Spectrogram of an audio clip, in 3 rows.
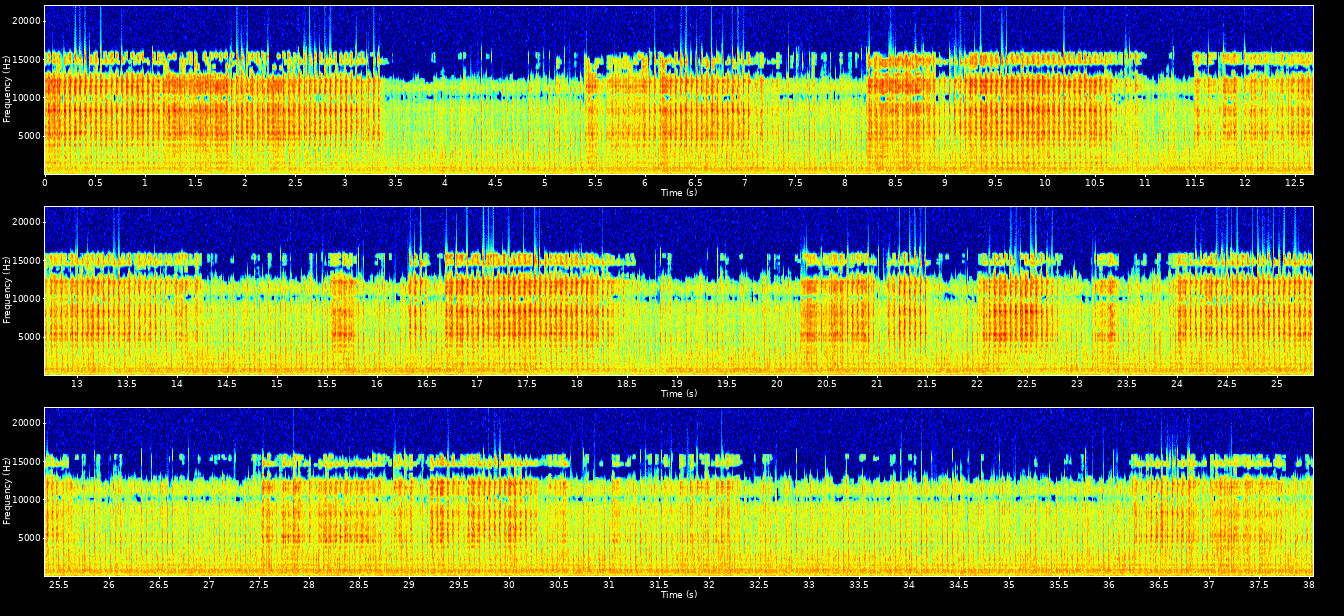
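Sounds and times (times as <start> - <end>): cutter cutting metal: 0.0 - 3.4, 5.3 - 7.4, 8.2 - 14.2, 15.4 - 18.6, 20.2 - 25.6, 27.5 - 32.3, 36.2 - 37.8
key-cutting machine humming: 0.0 - 34.5, 35.7 - 38.0.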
